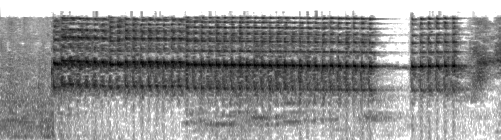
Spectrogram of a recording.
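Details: A common flameback bursts into a quick, steady, high-pitched rattle of many sharp notes for about three seconds, pauses briefly, then repeats a shorter burst.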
